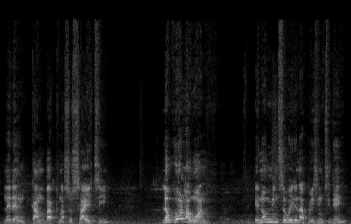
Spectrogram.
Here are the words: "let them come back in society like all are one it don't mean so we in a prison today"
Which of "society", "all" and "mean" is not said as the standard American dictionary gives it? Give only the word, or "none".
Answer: all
